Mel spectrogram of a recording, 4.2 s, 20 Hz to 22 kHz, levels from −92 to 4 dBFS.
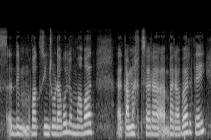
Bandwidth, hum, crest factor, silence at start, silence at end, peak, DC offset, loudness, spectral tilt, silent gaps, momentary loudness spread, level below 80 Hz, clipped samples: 9.2 kHz; none; 16 dB; 0 s; 0 s; -4 dBFS; under 0.1%; -21 LUFS; -6 dB/octave; none; 5 LU; -62 dBFS; under 0.1%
